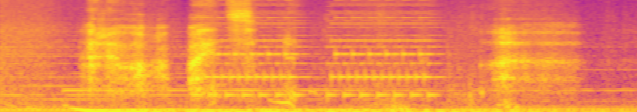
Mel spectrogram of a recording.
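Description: A telephone rings at night with repeated electronic ringtone bursts, close and fairly quiet, interspersed with a gasp and hushed voices.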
